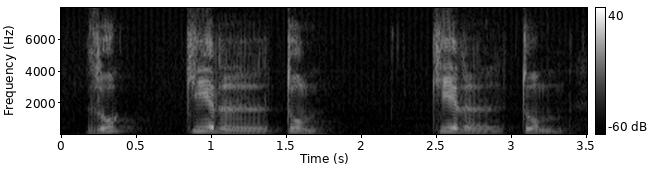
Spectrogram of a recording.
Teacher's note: ro sukun, sebelumnya ada kasrah, maka ro-nya tipis. Tidak zukirtum, tapi zukirtum, kirtum.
